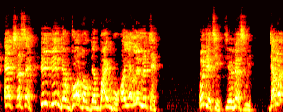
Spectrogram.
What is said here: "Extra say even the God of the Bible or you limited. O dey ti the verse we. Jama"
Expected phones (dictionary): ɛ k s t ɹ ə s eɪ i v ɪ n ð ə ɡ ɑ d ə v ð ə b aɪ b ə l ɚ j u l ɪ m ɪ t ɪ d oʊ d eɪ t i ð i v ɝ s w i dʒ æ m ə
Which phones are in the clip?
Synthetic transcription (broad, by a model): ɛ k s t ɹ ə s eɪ i v ɪ n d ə ɡ ɑ d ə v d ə b aɪ b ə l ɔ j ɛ l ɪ m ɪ t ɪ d oʊ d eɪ t i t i b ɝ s w i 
